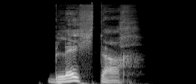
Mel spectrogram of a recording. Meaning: tin roof
- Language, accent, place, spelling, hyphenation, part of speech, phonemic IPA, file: German, Germany, Berlin, Blechdach, Blech‧dach, noun, /ˈblɛçˌdaχ/, De-Blechdach.ogg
